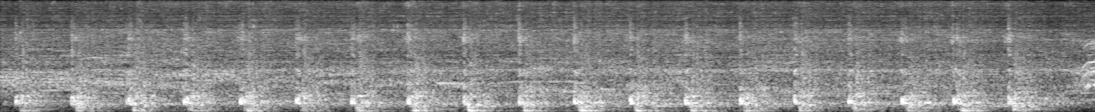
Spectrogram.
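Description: Powwow drum group singing over a large bass drum struck in a steady beat, about two beats a second.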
